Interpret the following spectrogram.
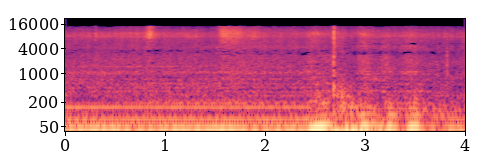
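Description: Mercedes-Benz 1620 truck's turbocharged diesel engine running, heard from inside the cab: a steady low drone that swells louder and rougher for about a second, about two and a half seconds in.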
